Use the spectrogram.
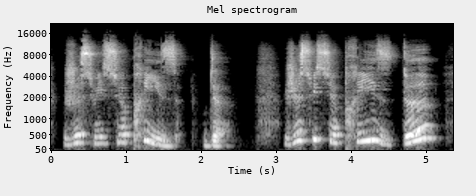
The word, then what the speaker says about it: surprise: But now with that naked E next to it, it makes us finish on the sound of the letter that comes before it. So I would say, je suis surprise de.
